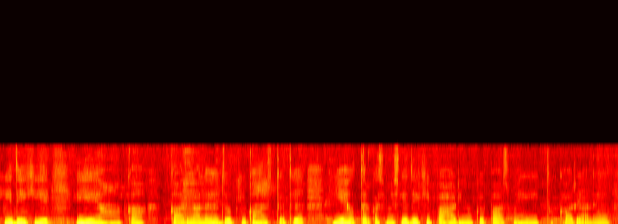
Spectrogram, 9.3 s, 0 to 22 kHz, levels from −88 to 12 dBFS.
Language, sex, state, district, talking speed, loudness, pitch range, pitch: Hindi, female, Uttarakhand, Uttarkashi, 160 wpm, -16 LUFS, 220-245 Hz, 235 Hz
